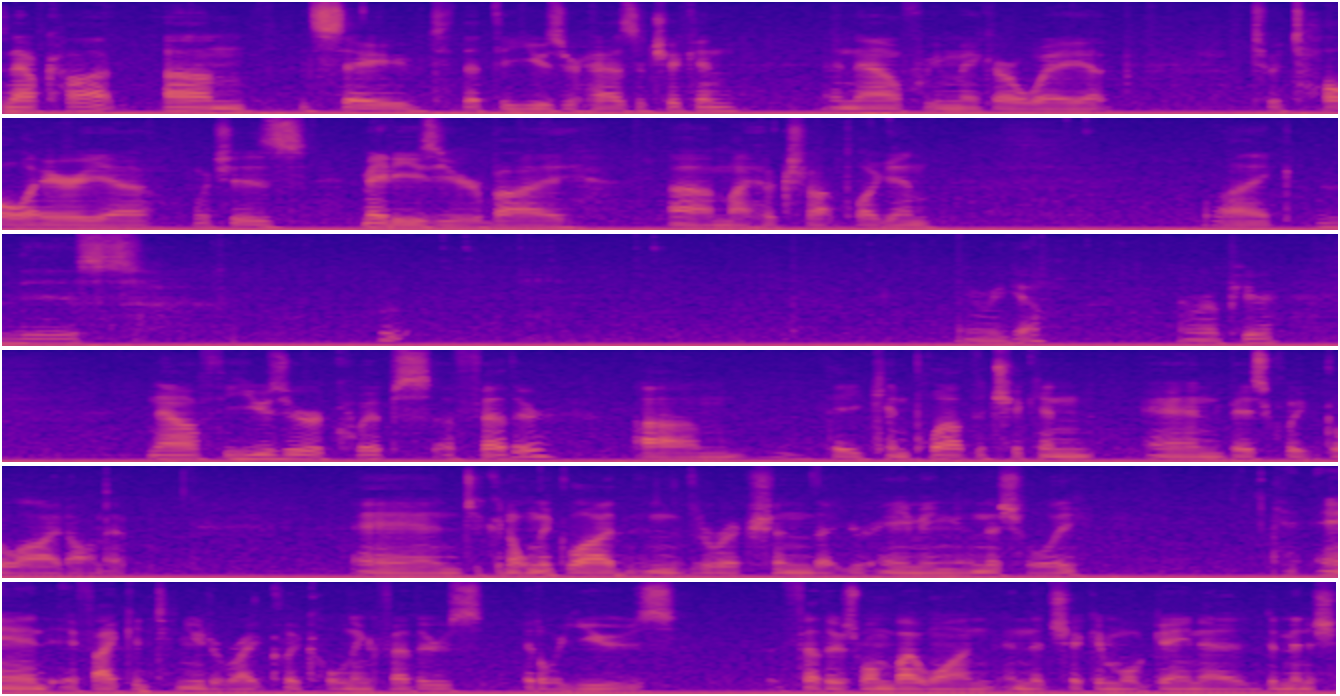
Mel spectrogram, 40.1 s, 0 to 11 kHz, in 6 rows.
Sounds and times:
Speech: 0:00.0 - 0:05.6, 0:06.2 - 0:11.4, 0:12.7 - 0:14.2, 0:18.1 - 0:19.8, 0:20.8 - 0:27.4, 0:28.5 - 0:32.2, 0:33.0 - 0:40.0.

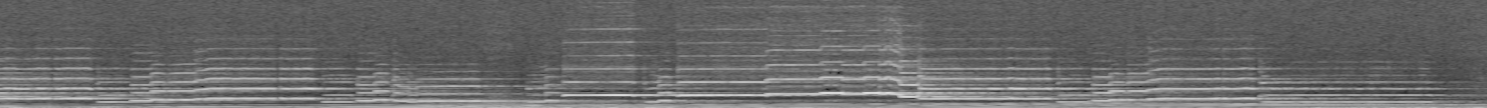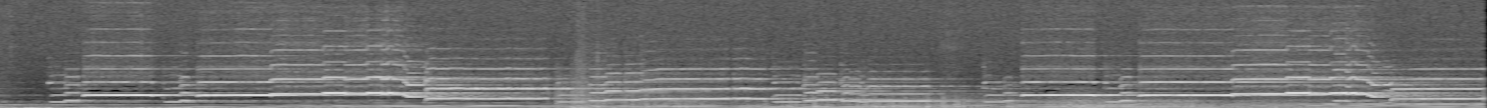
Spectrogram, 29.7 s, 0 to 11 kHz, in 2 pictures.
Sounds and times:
Flute: 0:00.0 - 0:29.7.

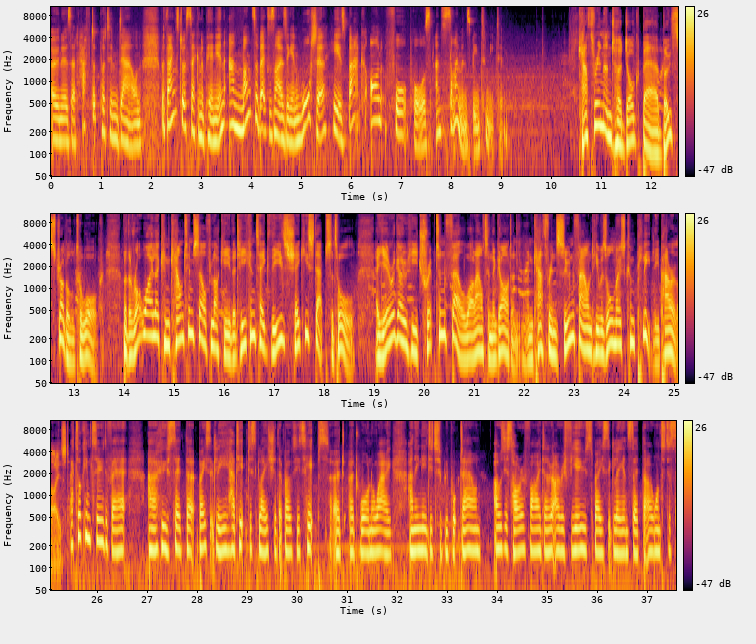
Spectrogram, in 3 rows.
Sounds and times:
Speech: 0:00.0 - 0:09.2, 0:10.6 - 0:37.5.

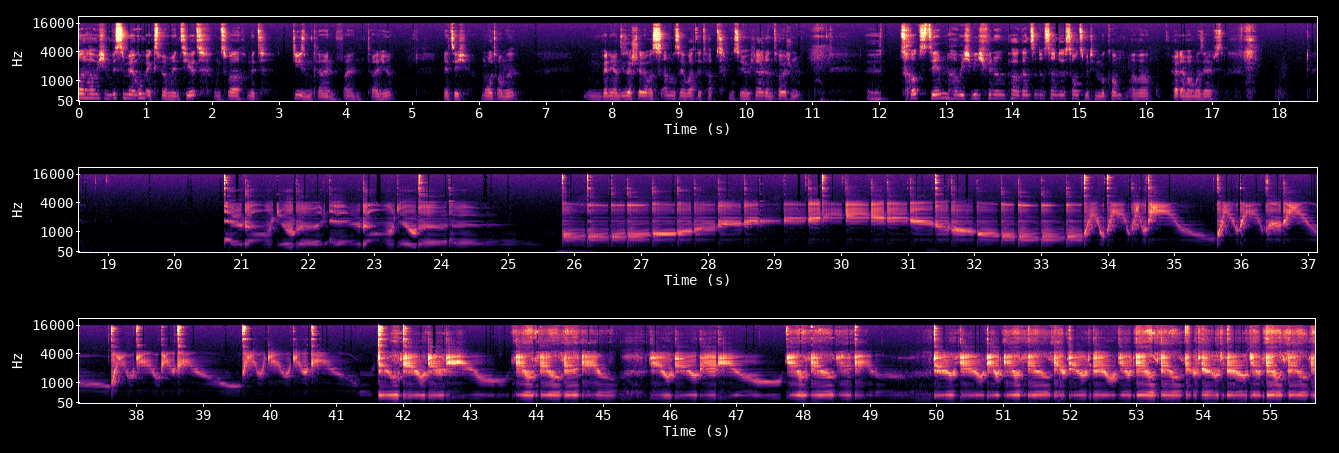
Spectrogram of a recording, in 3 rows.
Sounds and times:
Speech: 0:00.0 - 0:04.8, 0:05.5 - 0:06.7, 0:07.6 - 0:10.9, 0:11.8 - 0:17.2.

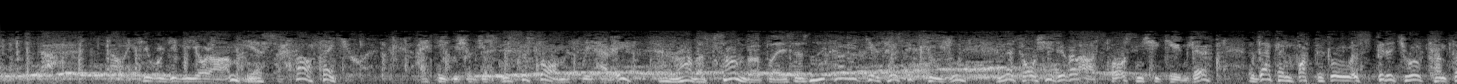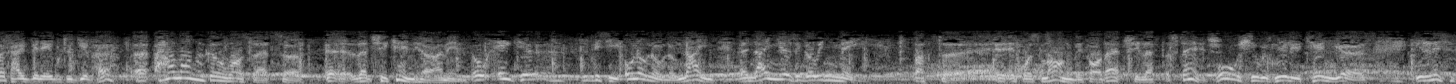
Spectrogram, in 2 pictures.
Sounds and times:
Radio: 0:00.0 - 0:29.1
Speech: 0:00.4 - 0:29.1.

